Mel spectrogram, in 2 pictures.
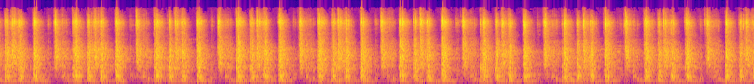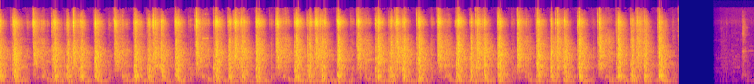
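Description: Dance music with a fast, steady percussive beat, which cuts off suddenly near the end.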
